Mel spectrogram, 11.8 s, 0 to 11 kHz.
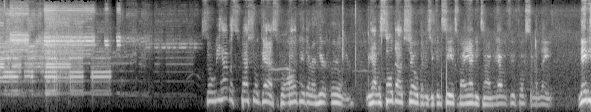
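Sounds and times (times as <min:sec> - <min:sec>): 
car horns honking at a drive-in at a fair: 0:00.0 - 0:08.3
speech: 0:04.1 - 0:11.8.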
